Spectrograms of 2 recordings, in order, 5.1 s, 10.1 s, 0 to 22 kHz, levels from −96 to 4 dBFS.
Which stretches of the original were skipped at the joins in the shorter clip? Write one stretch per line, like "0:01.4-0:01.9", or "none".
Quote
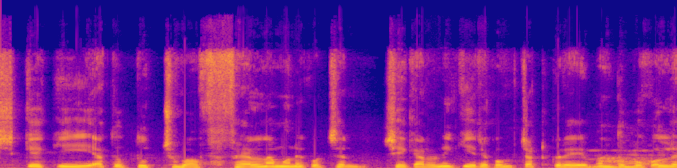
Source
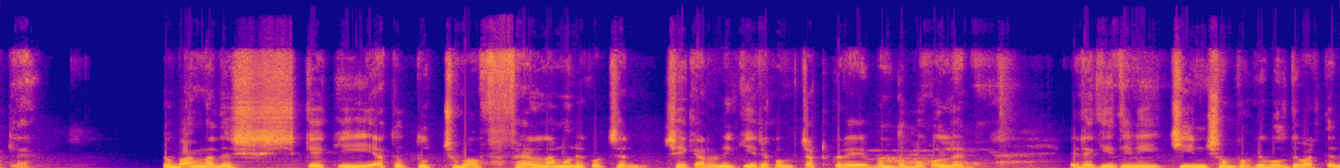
none

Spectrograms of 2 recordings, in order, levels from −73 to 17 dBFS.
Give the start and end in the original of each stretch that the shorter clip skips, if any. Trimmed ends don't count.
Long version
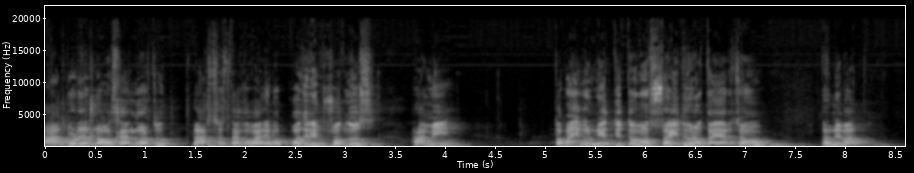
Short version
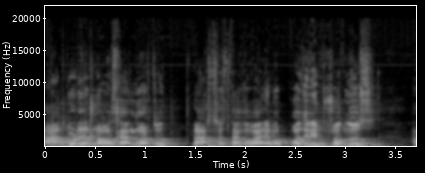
none

